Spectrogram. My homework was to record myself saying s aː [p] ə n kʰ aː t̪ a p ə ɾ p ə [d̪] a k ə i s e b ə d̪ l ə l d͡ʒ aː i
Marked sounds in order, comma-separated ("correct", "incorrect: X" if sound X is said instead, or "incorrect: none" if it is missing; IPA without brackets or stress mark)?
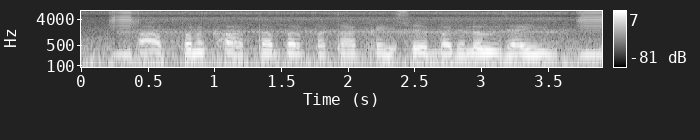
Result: correct, incorrect: t̪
